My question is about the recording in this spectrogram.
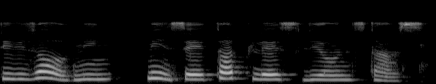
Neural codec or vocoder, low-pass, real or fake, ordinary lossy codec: none; 7.2 kHz; real; AAC, 48 kbps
